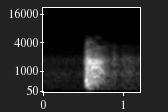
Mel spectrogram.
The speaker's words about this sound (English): After a moment, he gave what he thought was a discreet cough.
